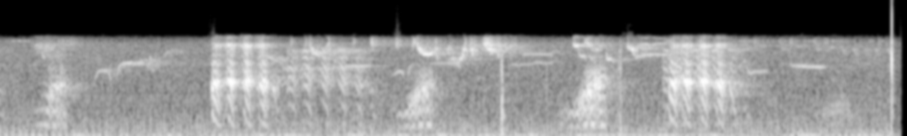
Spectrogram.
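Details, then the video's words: Bullfrogs at La Rialle, Saint-Laurent-du-Pape, Ardèche, call together in a chorus of rapid, pulsed, rattling croaks. "Froschkonzert"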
